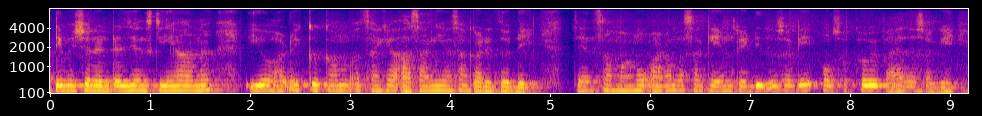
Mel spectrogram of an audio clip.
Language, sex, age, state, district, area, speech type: Sindhi, male, 18-30, Maharashtra, Thane, urban, spontaneous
